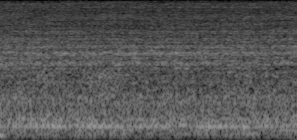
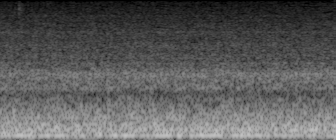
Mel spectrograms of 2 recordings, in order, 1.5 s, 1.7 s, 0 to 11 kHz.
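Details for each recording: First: Vehicle with P0174 lean code: constant airy hiss of air escaping at the EGR base, tube or EGR itself uncertain, vacuum leak found by smoke test. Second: Smooth, even engine drone with steady pitch and no ticks, knocks or misses from a 2002 GMC Sierra after repairing a rust-caused P0174 lean code. Fuel trims look normal. Normal running.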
